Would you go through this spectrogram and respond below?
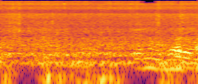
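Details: Continuous droning buzz of wild honey bees at a wild honey harvest, low and even, with muffled movement and distant voices underneath.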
